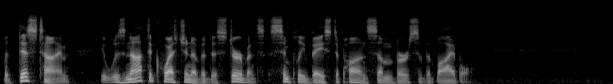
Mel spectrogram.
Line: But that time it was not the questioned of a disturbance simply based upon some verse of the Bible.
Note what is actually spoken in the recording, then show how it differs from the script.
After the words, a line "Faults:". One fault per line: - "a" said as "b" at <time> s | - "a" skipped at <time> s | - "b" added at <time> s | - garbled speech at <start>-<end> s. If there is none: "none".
But this time it was not the question of a disturbance simply based upon some verse of the Bible.
Faults:
- "that" said as "this" at 0.2 s
- "questioned" said as "question" at 1.5 s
